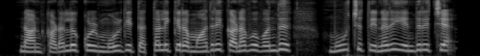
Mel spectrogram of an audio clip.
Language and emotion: Tamil, fearful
